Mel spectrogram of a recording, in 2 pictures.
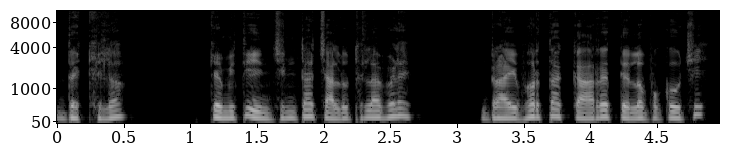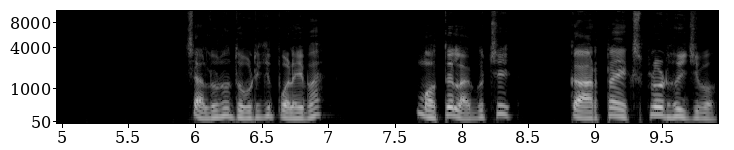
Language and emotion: Odia, fearful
